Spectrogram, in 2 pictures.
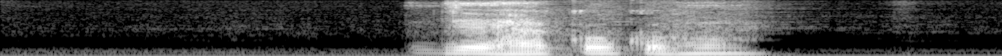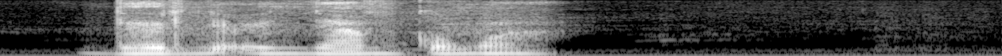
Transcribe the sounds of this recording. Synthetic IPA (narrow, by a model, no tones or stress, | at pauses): d͡ʒɛɦakɔkɔɦɔ̃ | d̪ɛɾɲɔʔjɲamkɔma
